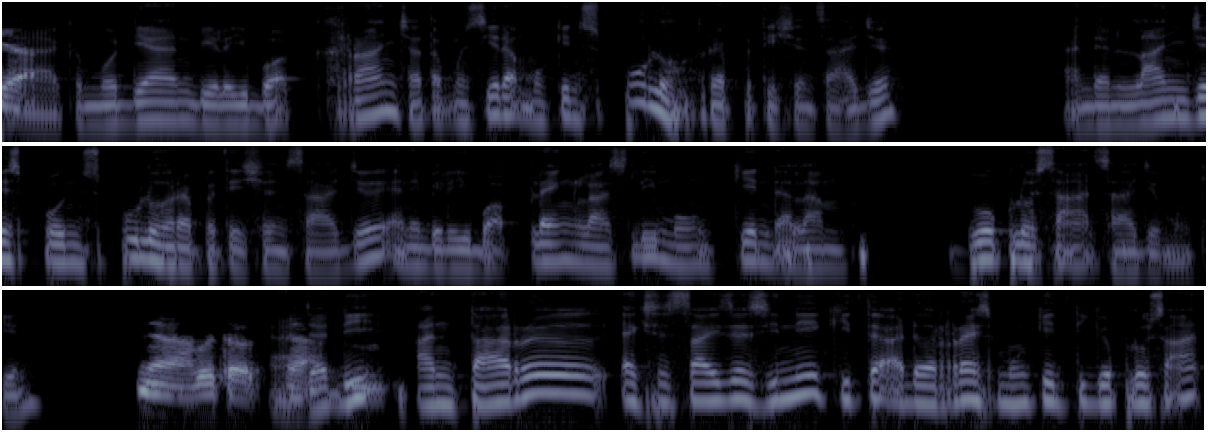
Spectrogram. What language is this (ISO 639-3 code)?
msa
